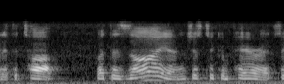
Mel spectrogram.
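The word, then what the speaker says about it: zayin: diagonal that's the Hebrew letter Zion and it's the z sound in Hebrew the next letter that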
